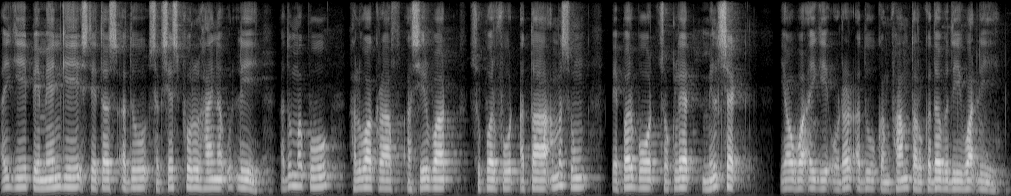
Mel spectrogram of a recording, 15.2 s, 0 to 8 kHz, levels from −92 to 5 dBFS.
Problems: none marked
